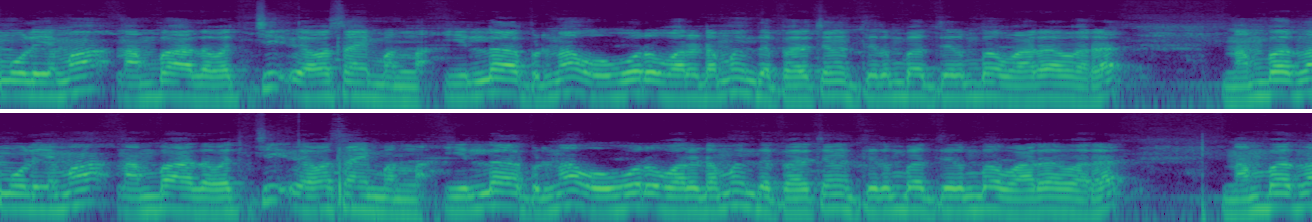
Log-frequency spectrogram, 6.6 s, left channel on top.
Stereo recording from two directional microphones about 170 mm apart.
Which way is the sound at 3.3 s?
40° left (ahead or behind).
